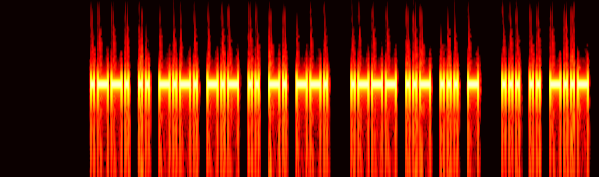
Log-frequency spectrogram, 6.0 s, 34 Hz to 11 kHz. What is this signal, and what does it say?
Morse code, heard as a keyed tone, about 36 wpm, 700 Hz. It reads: PICKING JUST SIX
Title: Pangram Challenge v2 - 35wpm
